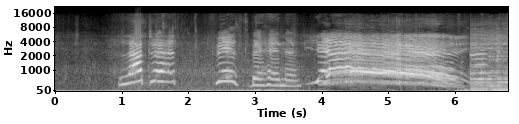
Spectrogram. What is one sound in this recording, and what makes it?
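Children sing together outdoors.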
